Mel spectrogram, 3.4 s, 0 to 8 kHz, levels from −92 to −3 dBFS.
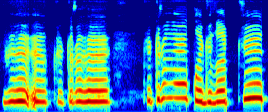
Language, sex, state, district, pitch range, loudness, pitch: Hindi, female, Madhya Pradesh, Bhopal, 290-360 Hz, -12 LUFS, 295 Hz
